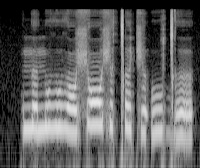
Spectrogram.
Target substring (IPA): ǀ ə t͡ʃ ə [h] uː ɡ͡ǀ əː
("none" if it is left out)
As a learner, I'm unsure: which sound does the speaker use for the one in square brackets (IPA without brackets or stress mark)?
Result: ʔ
